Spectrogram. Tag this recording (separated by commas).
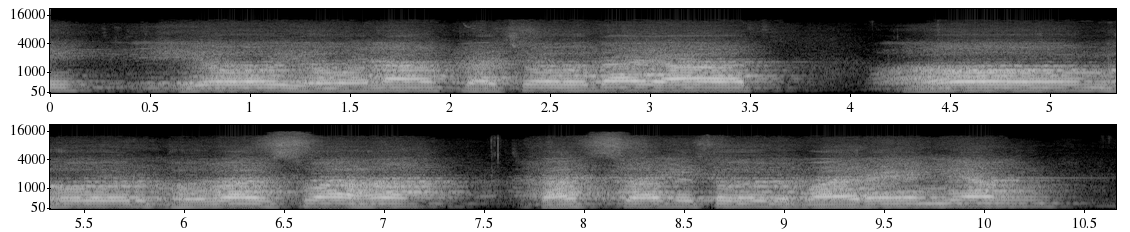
Mantra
